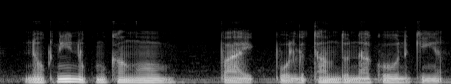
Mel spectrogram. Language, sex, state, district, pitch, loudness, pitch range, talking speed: Garo, male, Meghalaya, West Garo Hills, 95 Hz, -17 LUFS, 90-105 Hz, 80 wpm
